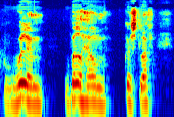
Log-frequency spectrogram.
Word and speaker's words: Wilhelm Gustloff: And when I say Willem Gustloff, you pronounce it more like Wilhelm Gustloff. But of course, the Germans would have pronounced the W's as a V.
